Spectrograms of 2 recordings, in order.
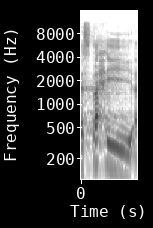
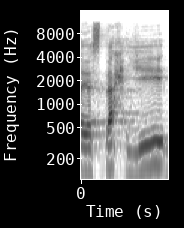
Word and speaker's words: يستحيي: كتير من الناس بيفكر ان الله لا يستحي ان يضربه، غلط. ان الله لا يستحيي بيئين، كما قال الشيخ رحمه الله، هي اللغه الفصحى، اللغه الفصيحه، ان انت تنطق يئين في ايه؟ يستحيي.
